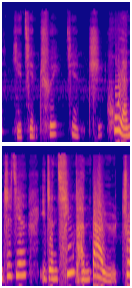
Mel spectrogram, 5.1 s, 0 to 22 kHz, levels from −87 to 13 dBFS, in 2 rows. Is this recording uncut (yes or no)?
no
